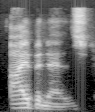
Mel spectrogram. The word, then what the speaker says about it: Ibanez: Well, just to if we're gonna play the correction when it comes to name, my last name, since it doesn't have the tilde, would be pronounced Ibanez.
